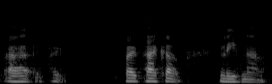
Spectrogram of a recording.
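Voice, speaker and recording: A man reading out the lines of an earnest, stubborn young male mushroom seller in a video game, halting and full of fillers. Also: medium pitch, steady tone, lo-fi sound, lightly acted. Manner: halting read with many fillers.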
